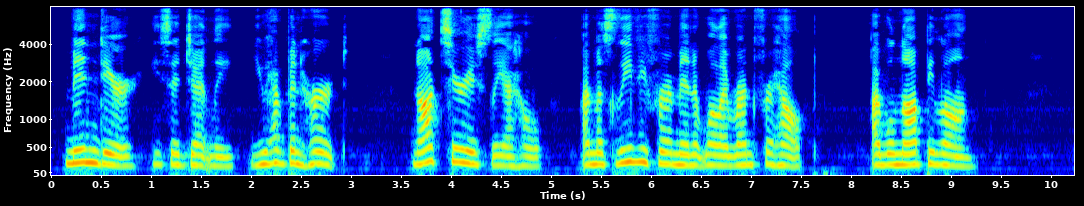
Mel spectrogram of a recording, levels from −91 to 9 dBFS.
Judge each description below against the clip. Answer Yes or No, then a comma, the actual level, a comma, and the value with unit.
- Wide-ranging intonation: No, average, 2.8 semitones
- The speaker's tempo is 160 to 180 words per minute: Yes, average, 175 wpm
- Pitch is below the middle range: No, high, 190 Hz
